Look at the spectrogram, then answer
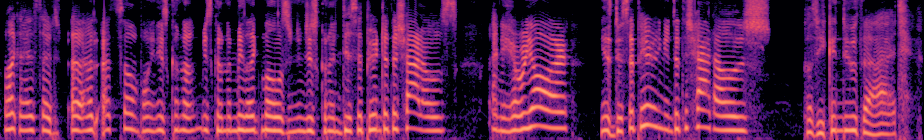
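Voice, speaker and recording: High-voiced woman streaming a game. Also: brisk. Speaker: streamer, VTuber. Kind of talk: live game stream, reading dialogue aloud and commenting.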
